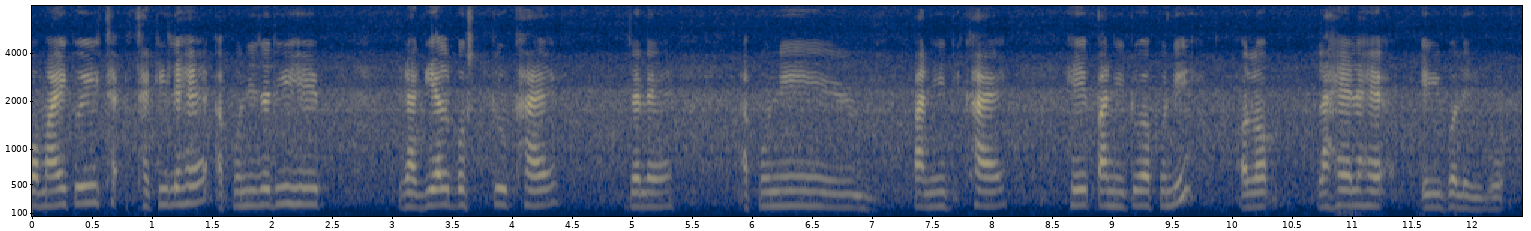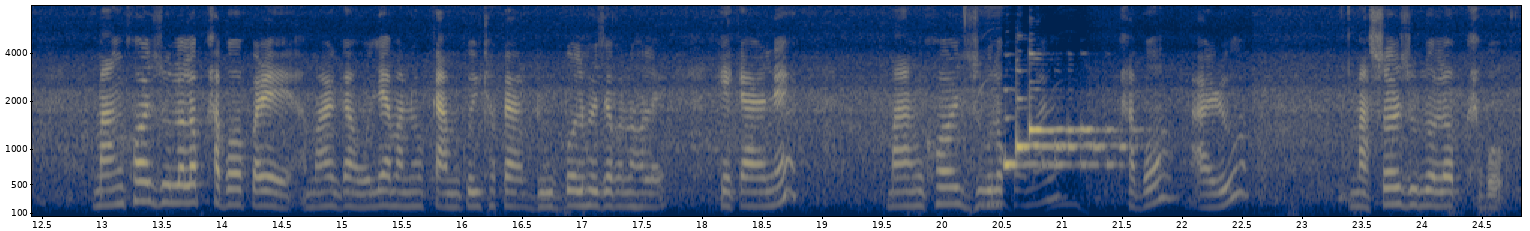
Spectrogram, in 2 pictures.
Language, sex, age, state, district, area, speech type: Assamese, female, 60+, Assam, Golaghat, urban, spontaneous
